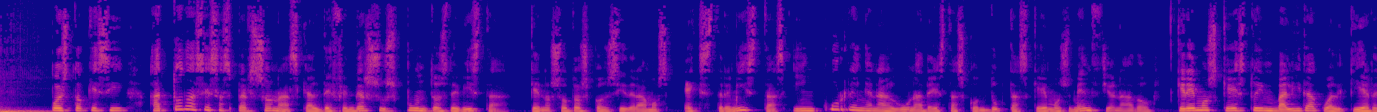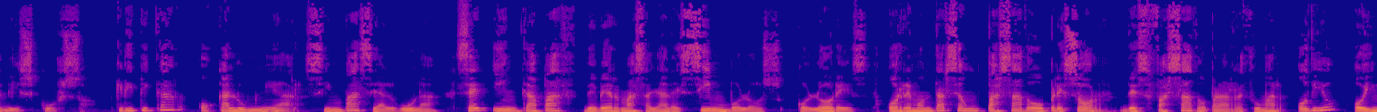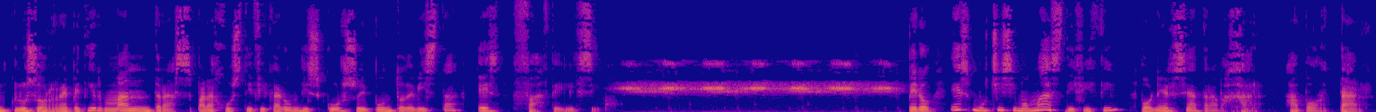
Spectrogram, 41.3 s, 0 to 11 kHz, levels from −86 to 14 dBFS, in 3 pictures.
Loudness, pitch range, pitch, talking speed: -28 LUFS, 130-200 Hz, 150 Hz, 120 wpm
